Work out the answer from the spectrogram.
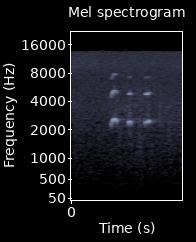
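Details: Osprey at a nest, 8 June 2023, one adult visiting and calling to a sleepy nestmate: three short, clear whistled chirps spaced about a quarter-second apart at a high, steady pitch over a faint background hiss.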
